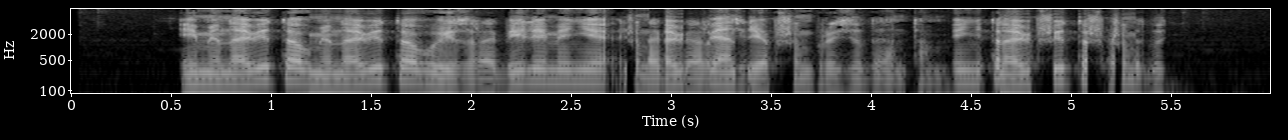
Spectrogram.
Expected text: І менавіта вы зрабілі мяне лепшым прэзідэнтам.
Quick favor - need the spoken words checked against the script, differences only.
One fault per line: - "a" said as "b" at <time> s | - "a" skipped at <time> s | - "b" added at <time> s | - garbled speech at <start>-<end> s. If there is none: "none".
- "менавіта" added at 1.2 s
- garbled speech at 2.8-3.4 s
- garbled speech at 4.4-5.5 s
